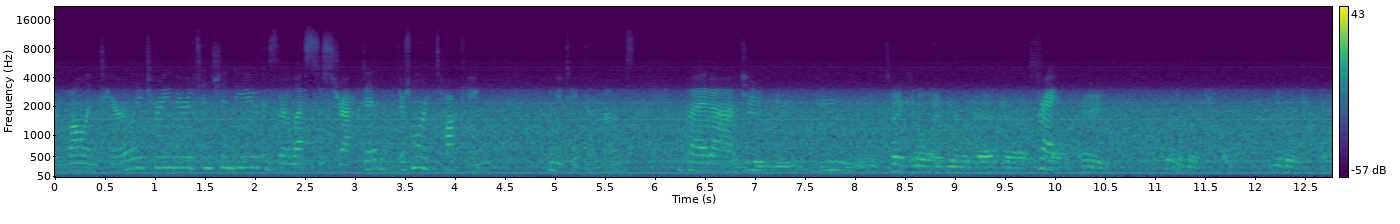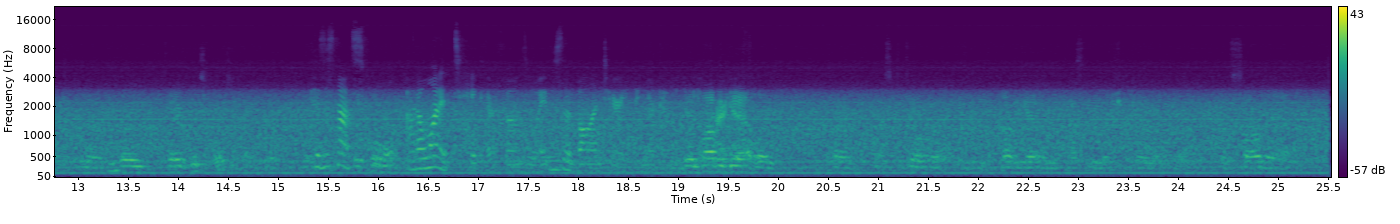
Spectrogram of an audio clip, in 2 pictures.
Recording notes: Jonesboro Breakout Session 1. This episode has technical audio issues.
